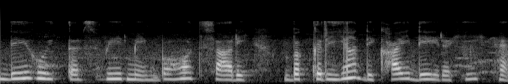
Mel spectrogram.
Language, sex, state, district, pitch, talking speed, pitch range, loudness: Hindi, female, Uttar Pradesh, Jyotiba Phule Nagar, 240 Hz, 130 wpm, 225-260 Hz, -20 LUFS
